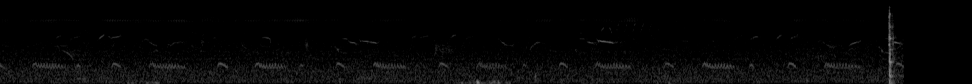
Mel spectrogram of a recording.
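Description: Birds calling in the bush: a repeated short call about two to three times a second, with scattered higher chirps from other birds. It cuts off abruptly with a click near the end.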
